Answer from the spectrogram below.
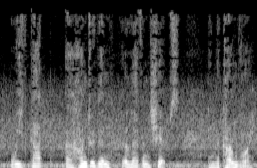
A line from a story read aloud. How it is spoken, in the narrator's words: Anakin said ... nervously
